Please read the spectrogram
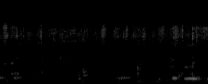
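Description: Near silence: faint light tapping and rustling over a steady high hiss.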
